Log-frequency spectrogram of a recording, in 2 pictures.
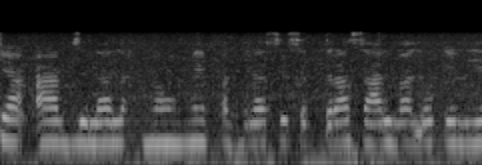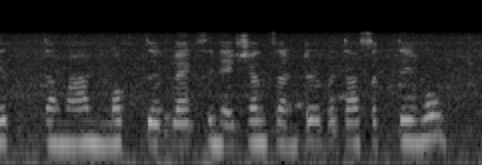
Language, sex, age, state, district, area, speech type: Urdu, female, 30-45, Uttar Pradesh, Lucknow, urban, read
